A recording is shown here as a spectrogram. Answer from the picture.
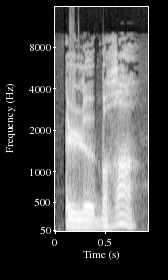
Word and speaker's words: bras: Le bras, same thing here, final S not pronounced, le bras. Le coude.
